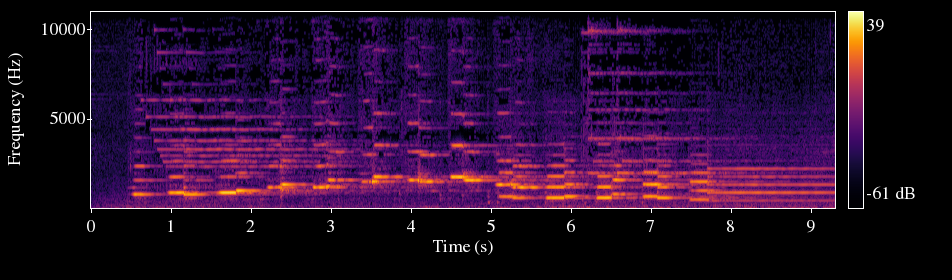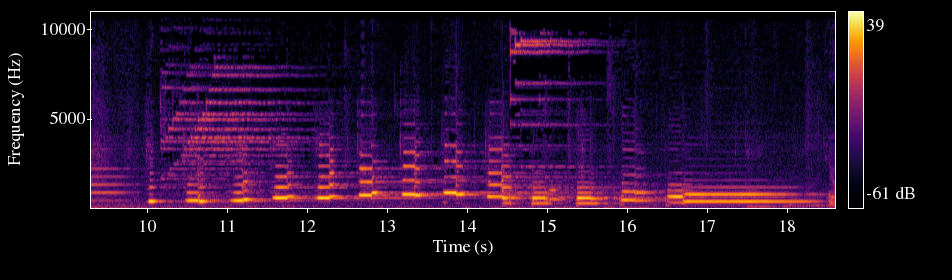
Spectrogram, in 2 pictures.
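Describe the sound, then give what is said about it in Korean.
Solo woodwind instruments (flute, oboe, clarinet and bassoon) play short melodic phrases in turn, each voice taking up a bright, lyrical line with distinct tone colors, clear with no talking. “그래서 보통 아름답고 예쁜 멜로디를 작곡가들이 목관악기에 배정할 때가 아. 많죠. 하나하나 아, 연이어서 들어보시겠습니다.”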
